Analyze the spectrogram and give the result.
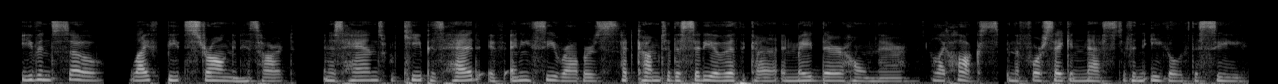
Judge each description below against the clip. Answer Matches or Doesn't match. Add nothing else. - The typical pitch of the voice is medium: Matches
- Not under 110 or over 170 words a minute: Doesn't match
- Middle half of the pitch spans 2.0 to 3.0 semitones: Matches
